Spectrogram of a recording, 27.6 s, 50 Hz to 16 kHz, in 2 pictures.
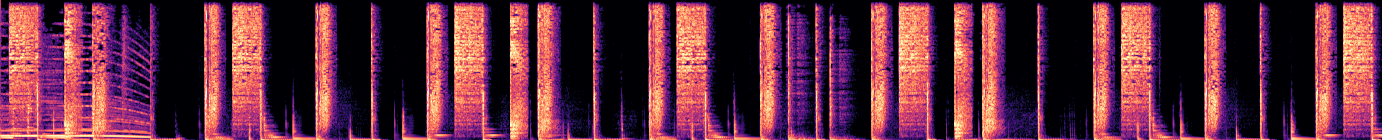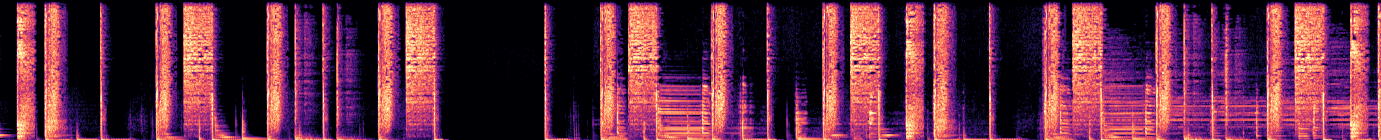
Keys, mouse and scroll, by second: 0.7-6.2 drag, 6.2 ctrl+z, 6.4 ctrl+z, 8.0-19.9 drag, 19.9 scroll down 1, 20.0 middle click, 20.5 scroll up 1, 21.4 middle click, 22.5 scroll up 1, 22.7-23.8 shift+middle drag, 23.8 click, 24.3-24.6 scroll up 1, 24.6-25.2 scroll down 1, 25.2 f.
